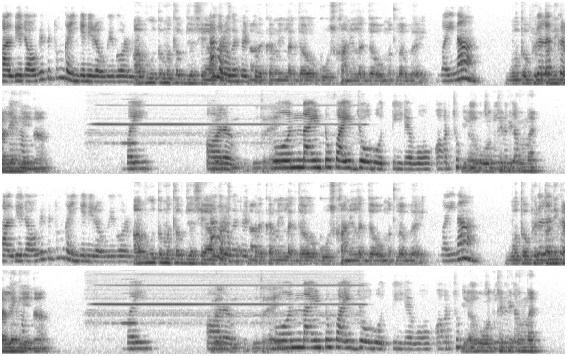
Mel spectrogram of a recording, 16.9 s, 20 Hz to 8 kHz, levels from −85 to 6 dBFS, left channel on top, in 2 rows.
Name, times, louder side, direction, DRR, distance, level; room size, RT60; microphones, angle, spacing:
voice 1, 0.0-2.2 3.1-3.9 6.6-7.1 8.0-9.1 10.3-10.6 11.5-11.9 12.5-16.2, left 5 dB, 60° left, 0.3 m, -23 dB
voice 2, 2.0-3.4 3.7-6.4 7.6-9.2 11.6-12.7 15.3-16.4, right 1 dB, 30° right, 0.6 m, -26 dB
Wind instrument woodwind instrument, 9.7-13.9, right 4 dB, 85° right, 0.5 m, -33 dB
2.4 x 2.3 x 2.5 m
head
